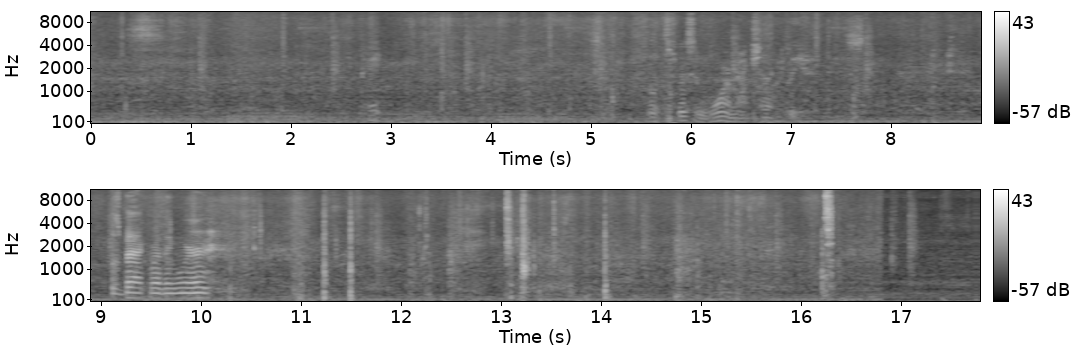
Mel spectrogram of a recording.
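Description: Bedding rustles and shifts as it is spread out by hand.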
